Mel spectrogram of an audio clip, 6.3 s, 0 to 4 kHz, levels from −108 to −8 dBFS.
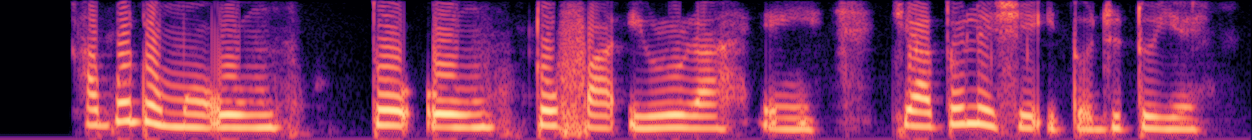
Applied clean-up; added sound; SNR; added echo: none; none; none; none.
